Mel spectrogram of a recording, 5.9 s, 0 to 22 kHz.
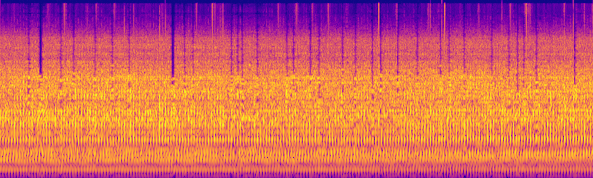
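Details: Triumph Tiger Cub on a frosty morning, 12-mile ride under load after fitting a new carburettor slide, needle, needle jet and main jet to lean a rich mixture: steady, even single-cylinder drone with no misfiring, though the plug stayed fairly black.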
